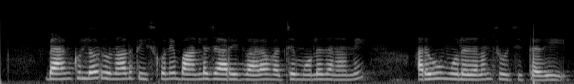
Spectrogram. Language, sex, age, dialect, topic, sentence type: Telugu, female, 25-30, Telangana, banking, statement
